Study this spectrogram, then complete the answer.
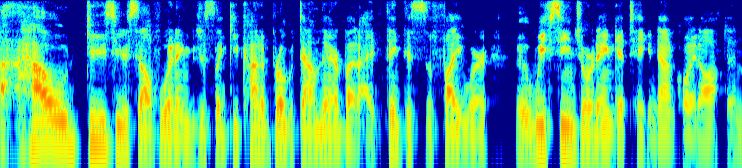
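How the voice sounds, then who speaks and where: In a very clean, dry and close recording with a silent background and no echo, a man with a normal speaking voice talks at a medium pitch and moderate pace, with ordinary pitch variation and hardly any pauses. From Canada. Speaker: MMA podcast host. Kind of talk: interview; scripted intro.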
